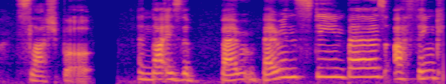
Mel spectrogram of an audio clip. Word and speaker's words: Berenstain: So it's like Berenstain, not Berenstein.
